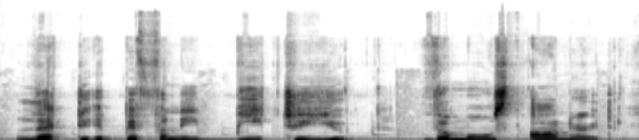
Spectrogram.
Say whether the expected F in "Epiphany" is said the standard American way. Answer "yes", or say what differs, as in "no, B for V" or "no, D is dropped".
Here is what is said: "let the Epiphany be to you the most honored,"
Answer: yes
